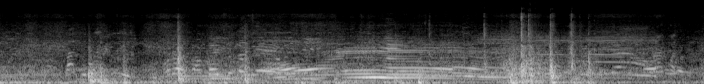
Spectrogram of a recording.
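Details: Female giant cow rampaging during loading under a reputedly haunted tree: a strained, wavering moo lasting about three seconds amid sharp knocks, thuds and clattering from the loading.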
